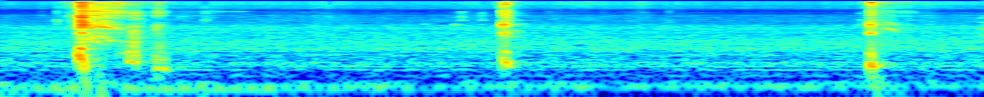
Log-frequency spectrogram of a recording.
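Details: Lingering scratchy-throat cough over a month after illness, in a person with asthma, milder episode not triggering asthma cough: short, dry, fairly soft coughs, a quick triple then two singles over about five seconds.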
